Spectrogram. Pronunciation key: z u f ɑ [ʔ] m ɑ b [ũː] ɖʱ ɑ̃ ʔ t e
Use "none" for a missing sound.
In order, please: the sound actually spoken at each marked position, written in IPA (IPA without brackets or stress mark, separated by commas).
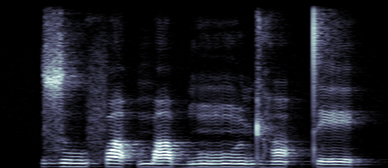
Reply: ʔ, ũː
